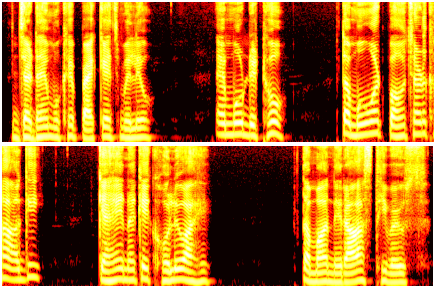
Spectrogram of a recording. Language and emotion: Sindhi, sad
